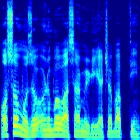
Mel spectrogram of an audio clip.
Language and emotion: Goan Konkani, neutral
